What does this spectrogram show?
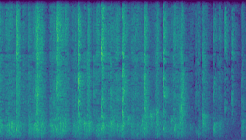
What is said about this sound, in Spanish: Un aplauso, hermanos, y bienvenido.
